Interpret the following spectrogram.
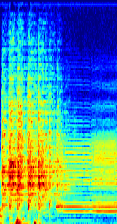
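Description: Javanese gamelan striking up: bronze metallophones ring out brightly together with a few drum strokes, then settle into steady sustained ringing tones.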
